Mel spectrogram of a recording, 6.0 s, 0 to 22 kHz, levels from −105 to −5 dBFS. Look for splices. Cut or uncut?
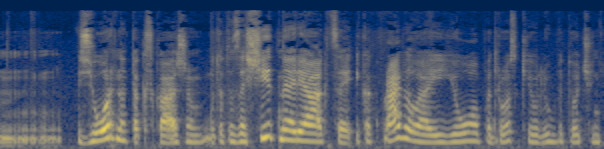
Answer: uncut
